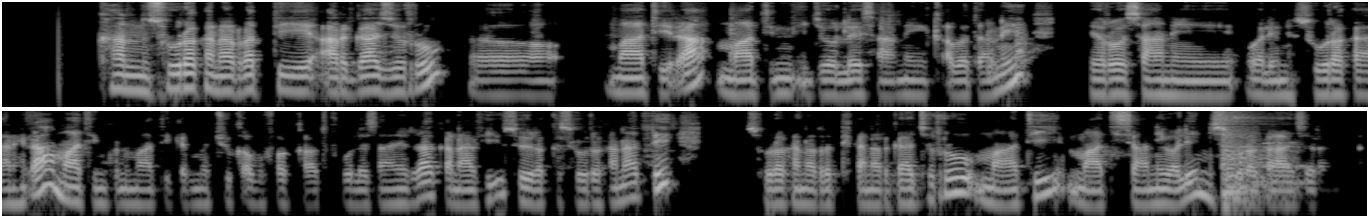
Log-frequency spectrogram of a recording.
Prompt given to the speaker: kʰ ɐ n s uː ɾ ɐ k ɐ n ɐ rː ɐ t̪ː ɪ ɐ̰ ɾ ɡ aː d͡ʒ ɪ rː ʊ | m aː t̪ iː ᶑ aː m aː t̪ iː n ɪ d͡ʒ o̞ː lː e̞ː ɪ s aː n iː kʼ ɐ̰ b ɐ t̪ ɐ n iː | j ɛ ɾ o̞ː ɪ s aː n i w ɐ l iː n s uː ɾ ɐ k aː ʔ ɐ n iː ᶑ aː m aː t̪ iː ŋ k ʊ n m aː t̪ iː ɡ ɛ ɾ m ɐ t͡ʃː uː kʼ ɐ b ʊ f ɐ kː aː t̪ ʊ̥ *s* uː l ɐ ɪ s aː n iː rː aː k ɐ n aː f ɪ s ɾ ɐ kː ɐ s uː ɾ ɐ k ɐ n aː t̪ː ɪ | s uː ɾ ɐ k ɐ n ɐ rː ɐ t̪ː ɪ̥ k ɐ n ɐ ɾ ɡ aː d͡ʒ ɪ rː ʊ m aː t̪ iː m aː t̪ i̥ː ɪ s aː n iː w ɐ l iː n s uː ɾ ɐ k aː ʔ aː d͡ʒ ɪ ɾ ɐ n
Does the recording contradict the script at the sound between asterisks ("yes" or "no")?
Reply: yes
